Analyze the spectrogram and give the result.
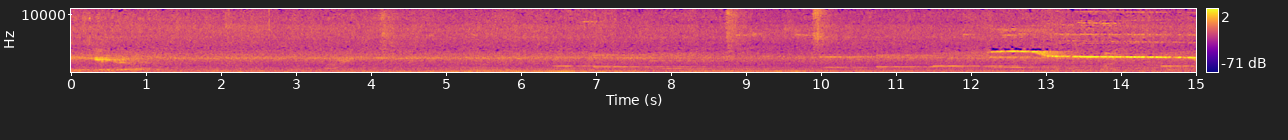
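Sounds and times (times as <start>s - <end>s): train rumbling: 0.0s - 15.0s
thin wheel squeals: 11.8s - 15.0s.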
